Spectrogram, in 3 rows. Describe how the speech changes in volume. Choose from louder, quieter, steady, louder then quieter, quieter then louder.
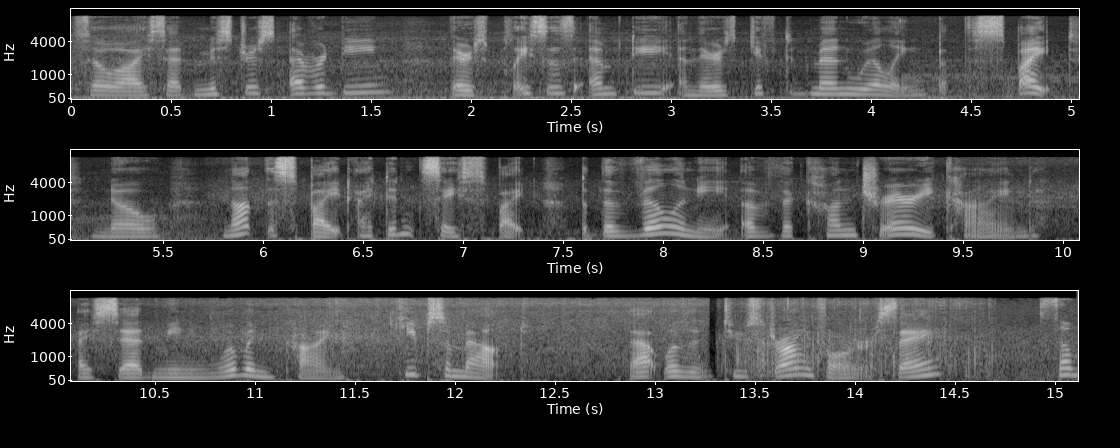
steady.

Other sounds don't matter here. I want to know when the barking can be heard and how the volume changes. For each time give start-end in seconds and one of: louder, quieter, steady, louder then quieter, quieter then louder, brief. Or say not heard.
not heard.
